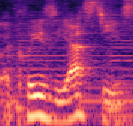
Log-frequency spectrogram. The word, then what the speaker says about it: Ecclesiastes: Oh, Ecclesiastes. That's how you pronounce it.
